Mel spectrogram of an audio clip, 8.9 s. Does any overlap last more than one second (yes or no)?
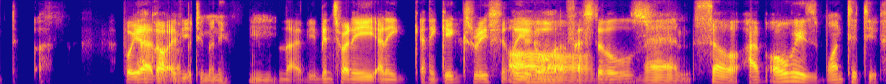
yes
